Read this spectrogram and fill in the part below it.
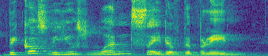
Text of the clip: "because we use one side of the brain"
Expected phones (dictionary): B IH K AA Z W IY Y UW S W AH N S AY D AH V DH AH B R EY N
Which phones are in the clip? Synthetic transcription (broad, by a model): B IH K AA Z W IY Y UW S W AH N S AY D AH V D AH B R EY N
